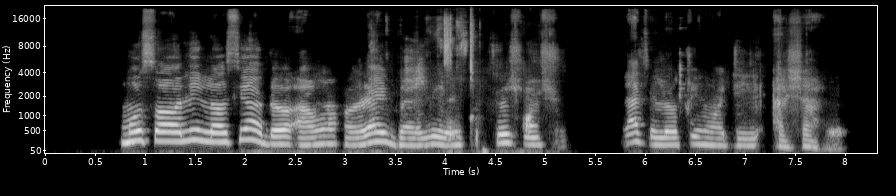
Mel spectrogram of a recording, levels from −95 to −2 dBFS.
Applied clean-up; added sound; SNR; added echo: neural mask model Resemble Enhance denoiser.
